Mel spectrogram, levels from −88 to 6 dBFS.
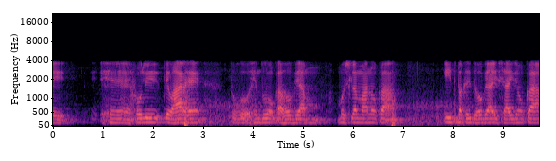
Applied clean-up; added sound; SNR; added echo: none; Fire; 13 dB; none.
